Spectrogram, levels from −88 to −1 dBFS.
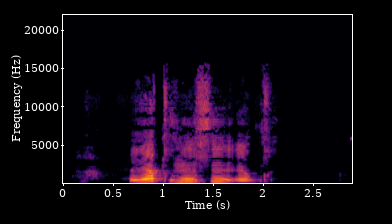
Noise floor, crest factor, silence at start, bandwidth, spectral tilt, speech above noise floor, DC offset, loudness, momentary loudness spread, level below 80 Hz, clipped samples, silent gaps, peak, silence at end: -89 dBFS; 20 dB; 0.65 s; 16 kHz; -1 dB/octave; 62 dB; under 0.1%; -28 LUFS; 16 LU; -84 dBFS; under 0.1%; none; -10 dBFS; 0.85 s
